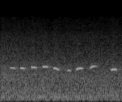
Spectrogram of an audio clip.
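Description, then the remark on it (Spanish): A man whistles a short tune as he walks along: a quick run of clear, bright notes that rise and dip slightly in pitch, evenly paced and fairly quiet, with no talking. “que va silbando.”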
